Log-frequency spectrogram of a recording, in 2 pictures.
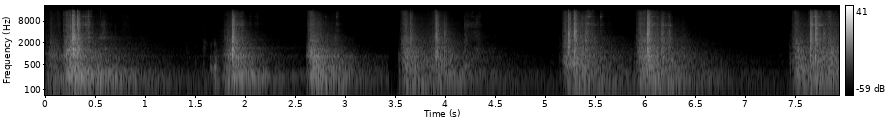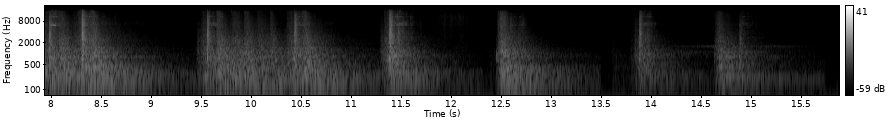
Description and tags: Hitting a tractor from inside.
door, metal, tractor, hit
